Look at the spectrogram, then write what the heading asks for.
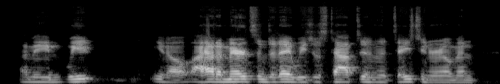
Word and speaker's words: Märzen: But points to you too, because you said Märzen, which I was enjoying because it's just like I see some people say Marzen, and it's like that's not. Yeah. I mean, that's the American version, I guess, pronounce it.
